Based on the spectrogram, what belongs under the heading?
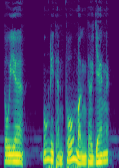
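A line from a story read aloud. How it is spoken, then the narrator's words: Hesitant. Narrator (Vietnamese): ngập ngừng một hồi rồi mới nói tiếp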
